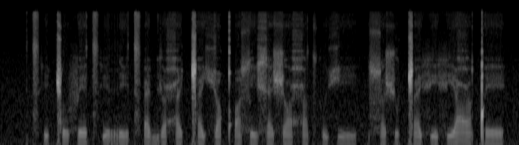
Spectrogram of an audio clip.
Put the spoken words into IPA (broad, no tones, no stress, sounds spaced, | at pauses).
t͡sʼ i ǁ u f e t͡sʼ i r i t͡sʼ æ bʲ o ħ e ǁ æ ç o qʼ ɒ ɬ i x æ ʃ ɒ ħ ɒ t͡sʼ u ç i | ɬ ɒ ʃ u ǁ æ fʲ e fʲ e ʕ ɒ ǃ e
